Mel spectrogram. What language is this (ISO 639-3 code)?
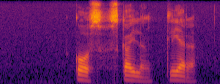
afr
